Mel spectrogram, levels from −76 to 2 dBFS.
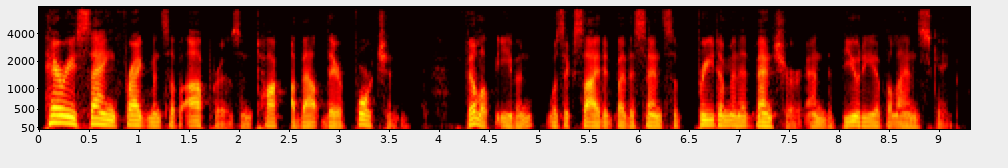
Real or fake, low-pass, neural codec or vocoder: real; 7.2 kHz; none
